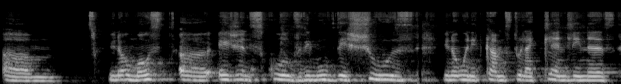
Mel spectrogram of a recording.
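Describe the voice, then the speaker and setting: A woman with a South African accent speaks as a guest on a casual podcast. She pauses often and fills the gaps with ums and "you know". Her voice sits at an ordinary middle pitch. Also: fairly even intonation, darkish tone. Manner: hesitant, frequent ums and "you know" fillers. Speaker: guest, teacher working abroad.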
